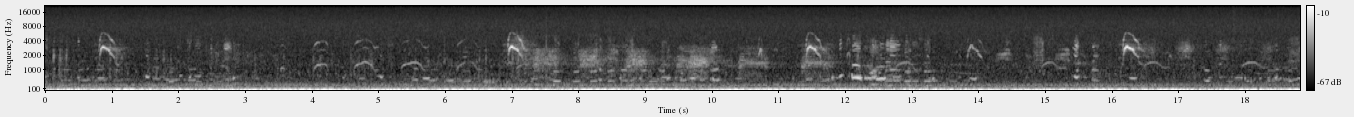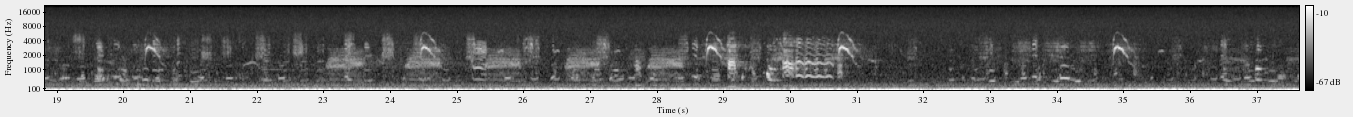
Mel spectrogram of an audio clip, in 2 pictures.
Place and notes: Dumfries, UK - whooper swan and jackdaw soundscape ...
whooper swan and jackdaw soundscape ... dummy head with binaural in ear luhd mics to olympus ls 14 ... bird calls from ... shoveler ... wigeon .. snipe ... lapwing ... canada teal ... blackbird ... crow ... rook ... wren ... blue tit ... great tit ... huge jackdaw flock circling from 39 mins on ... time edited unattended extended recording ...
Alba / Scotland, United Kingdom, 30 January 2022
